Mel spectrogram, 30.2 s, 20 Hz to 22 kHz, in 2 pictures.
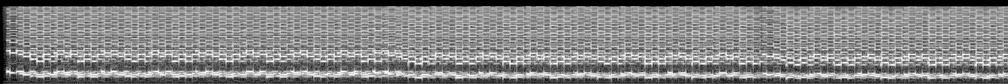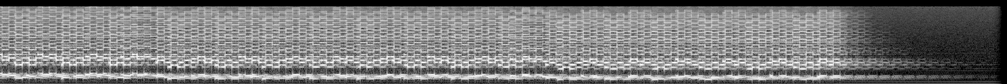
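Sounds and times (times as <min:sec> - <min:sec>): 
RS370 polyphonic harmonic generator: 0:00.1 - 0:29.4.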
